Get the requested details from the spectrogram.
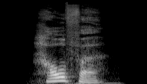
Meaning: alternative form of Haufen
- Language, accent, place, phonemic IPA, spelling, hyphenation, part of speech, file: German, Germany, Berlin, /ˈhaʊ̯fə/, Haufe, Hau‧fe, noun, De-Haufe.ogg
